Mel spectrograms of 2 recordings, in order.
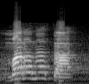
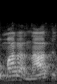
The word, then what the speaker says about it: Maranatá: E Maranatá, como dizemos nós católicos, ou Maranata, como dizem nossos irmãos separados, os evangélicos ou protestantes. Não importa a pronúncia, o significado é o mesmo.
